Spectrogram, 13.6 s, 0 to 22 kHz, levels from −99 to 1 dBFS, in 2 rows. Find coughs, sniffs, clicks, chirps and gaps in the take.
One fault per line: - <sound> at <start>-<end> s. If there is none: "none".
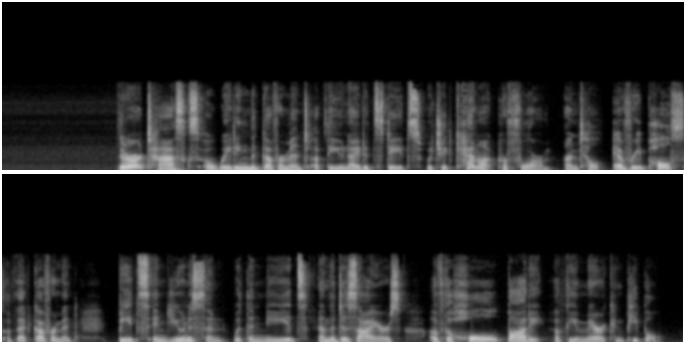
none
